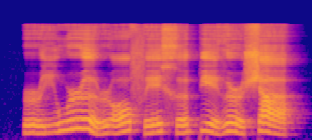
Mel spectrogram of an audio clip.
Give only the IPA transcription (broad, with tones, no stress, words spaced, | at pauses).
ɹi˨˥w ɹə˥˩ɹɔ˨˥ fe˨˥xə˨˥pʲe˥˩ ðə˞˥˩ʃa˥˩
